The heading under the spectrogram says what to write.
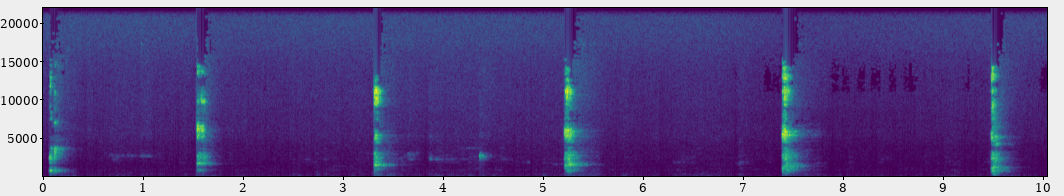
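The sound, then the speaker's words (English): A gecko chirping: six short, sharp chirps spaced evenly about two seconds apart, clear against a quiet background, with no talking. “And here, let me play just a little clip of a gecko chirping.”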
